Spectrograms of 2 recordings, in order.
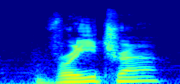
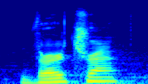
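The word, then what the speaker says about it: Vritra: I wrote it down because I wrote down the pronunciation, which is like three of them. VRA. Vitra. Vertra. Spell V R T R A.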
